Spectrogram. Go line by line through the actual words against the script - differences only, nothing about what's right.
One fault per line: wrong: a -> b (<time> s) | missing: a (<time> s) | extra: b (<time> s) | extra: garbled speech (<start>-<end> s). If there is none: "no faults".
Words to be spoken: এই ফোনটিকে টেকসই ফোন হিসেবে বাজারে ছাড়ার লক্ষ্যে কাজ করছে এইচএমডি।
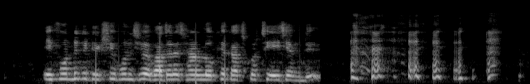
no faults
